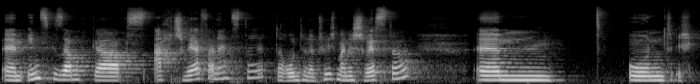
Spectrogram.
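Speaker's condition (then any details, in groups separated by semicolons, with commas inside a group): Cleft palate, mild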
